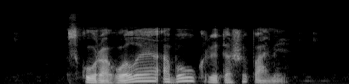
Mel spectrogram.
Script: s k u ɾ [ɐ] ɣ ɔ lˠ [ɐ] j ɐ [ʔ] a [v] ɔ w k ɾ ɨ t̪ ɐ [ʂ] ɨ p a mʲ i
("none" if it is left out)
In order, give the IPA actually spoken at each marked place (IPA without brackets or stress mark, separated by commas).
ɐ, ɐ, ʔ, b, ʂ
